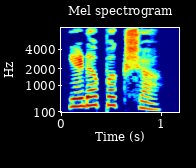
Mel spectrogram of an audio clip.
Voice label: "ಎಡಪಕ್ಷ", Kannada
